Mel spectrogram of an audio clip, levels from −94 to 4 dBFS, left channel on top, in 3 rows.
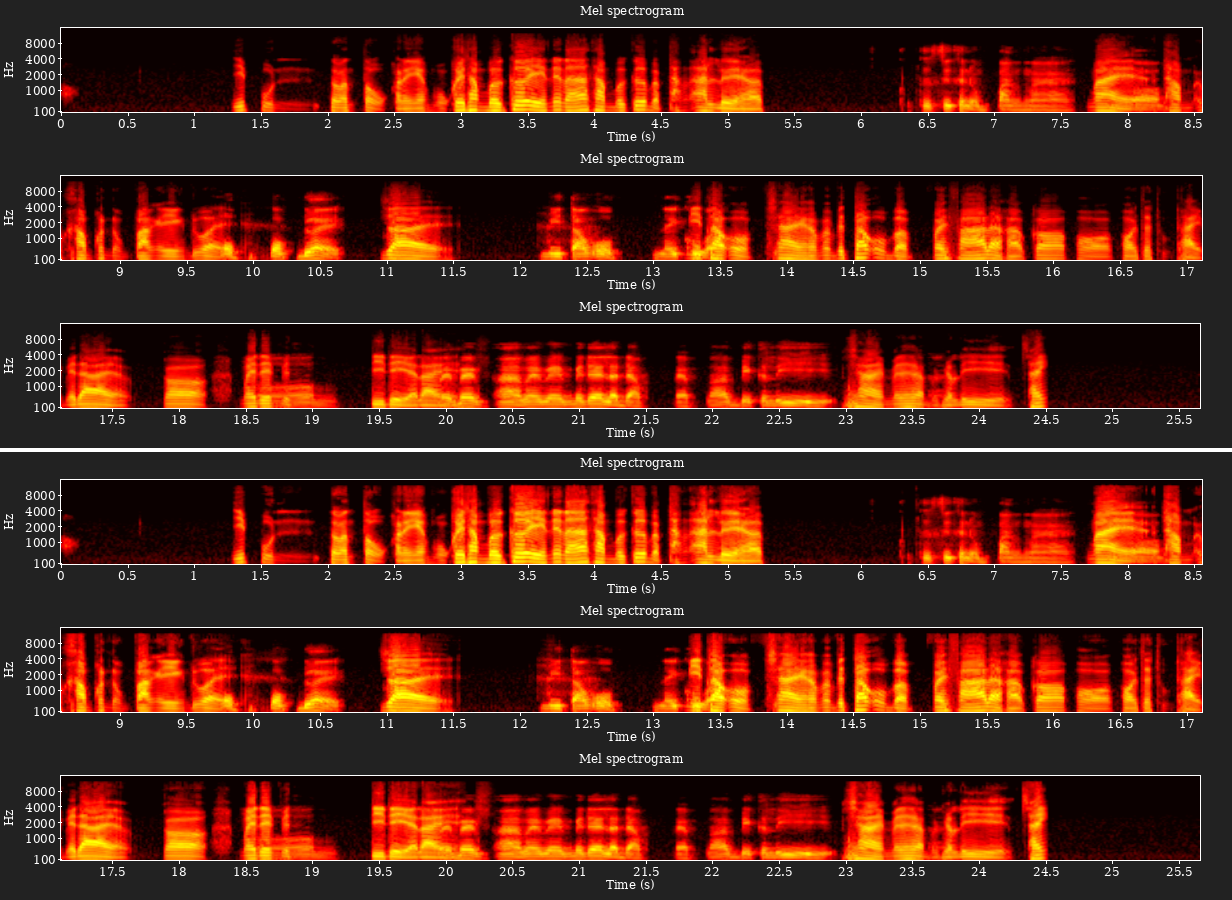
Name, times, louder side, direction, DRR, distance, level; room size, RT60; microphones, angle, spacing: voice 1, 1.3-1.6 2.0-5.3 7.7-9.8 11.0-11.4 13.3-17.6 17.9-18.8 19.4-20.1 23.0-24.5, right 4 dB, 85° right, 1.6 m, -26 dB
voice 2, 6.5-8.3 9.7-10.7 12.1-12.7 13.0-13.5 18.6-19.1 19.9-22.9, equal, 5° left, 1.2 m, -31 dB
open air
head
